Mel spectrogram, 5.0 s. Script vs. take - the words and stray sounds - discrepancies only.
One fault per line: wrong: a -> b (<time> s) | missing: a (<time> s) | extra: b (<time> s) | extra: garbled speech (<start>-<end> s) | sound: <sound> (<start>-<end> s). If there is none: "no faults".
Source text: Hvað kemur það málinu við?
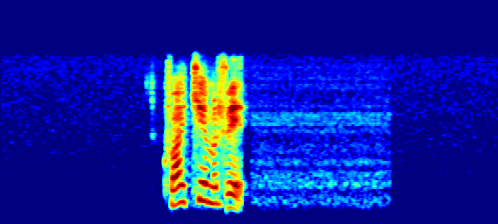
missing: það málinu (2.2 s)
